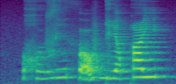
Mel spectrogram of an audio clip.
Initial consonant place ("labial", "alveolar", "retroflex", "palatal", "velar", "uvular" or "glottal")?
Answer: uvular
